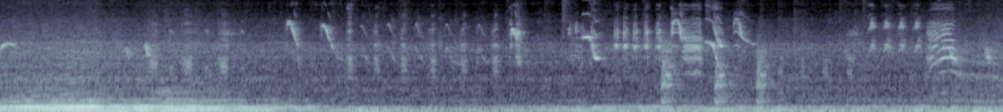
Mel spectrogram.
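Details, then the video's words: Myna call said to trigger other mynas, even quiet ones, to sing; a loud low hum at first, then scattered sharp downward-sweeping whistles and clicky notes grow busier toward the end. "suara jalak ini bikin semua jalak ikut GACOR"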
